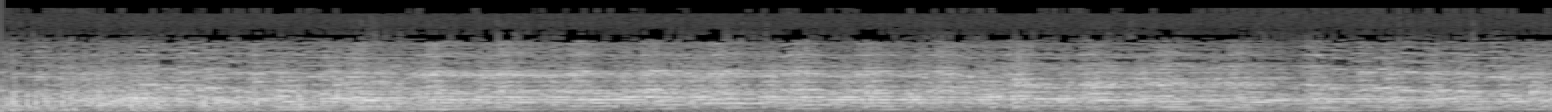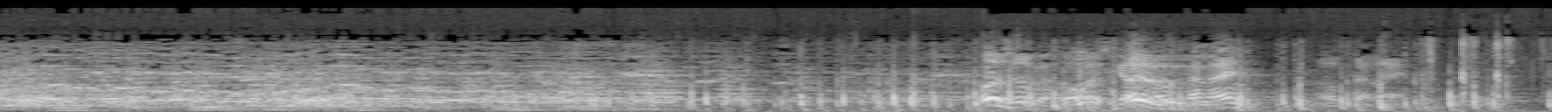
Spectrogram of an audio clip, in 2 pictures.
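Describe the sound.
Hoofbeats of a horse being ridden over to the house: a rhythmic clip-clop runs steadily throughout, growing sharper and more distinct in a cluster of strikes near the end.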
